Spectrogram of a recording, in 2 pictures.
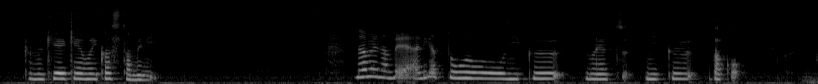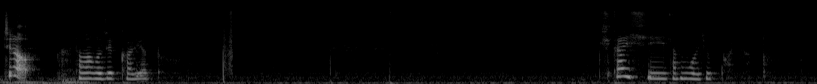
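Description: A young woman talks animatedly, close to a phone microphone.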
